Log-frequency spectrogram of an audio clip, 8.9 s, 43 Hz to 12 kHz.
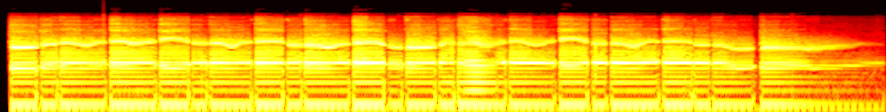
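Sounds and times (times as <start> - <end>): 
berimbau: 0.1 - 8.8.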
